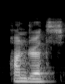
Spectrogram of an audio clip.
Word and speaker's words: hundredths: I call it hundreds hundredths you still spell it with a D but you don't really pronounce it two and 54 notice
